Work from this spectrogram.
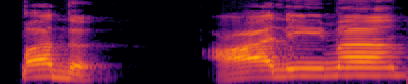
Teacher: قد دال کے اوپر قلقلہ کریں گے، دال ساکن ہے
